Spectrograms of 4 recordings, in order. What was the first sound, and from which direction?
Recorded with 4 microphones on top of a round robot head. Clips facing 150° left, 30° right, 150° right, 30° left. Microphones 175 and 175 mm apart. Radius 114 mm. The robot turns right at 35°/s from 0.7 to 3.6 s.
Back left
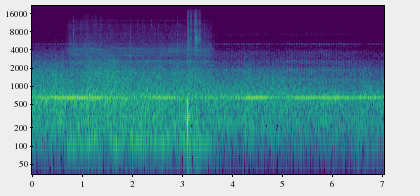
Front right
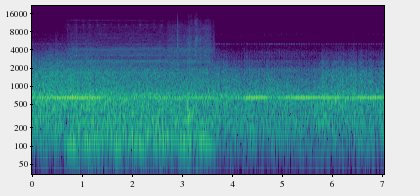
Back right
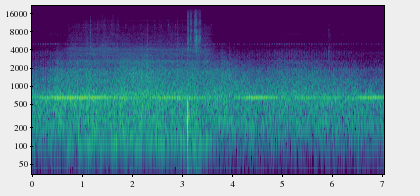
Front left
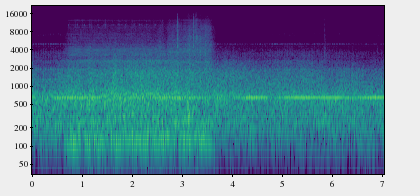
Writing, straight behind.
